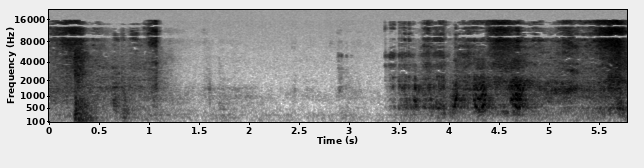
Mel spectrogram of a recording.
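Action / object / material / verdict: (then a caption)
scrape / green floral foam block / floral foam / none. A small knife slices grid cuts into a solid green floral foam brick standing upright and held in a palm. Soft, rasping scrapes open the clip, followed by about two seconds of near silence. Then a denser run of gritty slicing strokes builds to a louder finish.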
